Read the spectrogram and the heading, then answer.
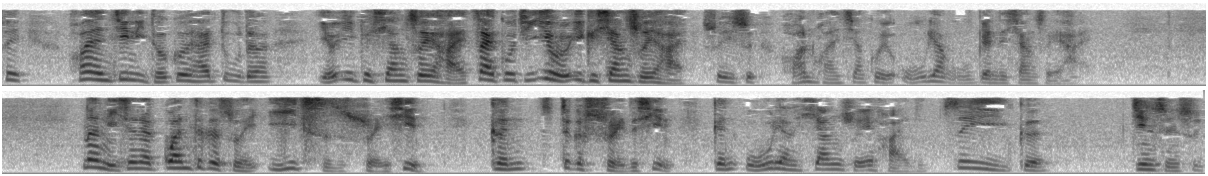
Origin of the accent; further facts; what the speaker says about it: Yilan County, Taiwan; 那宜兰有一条，就是我家乡的那一条，叫大礁溪的那一条，还是清的啊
